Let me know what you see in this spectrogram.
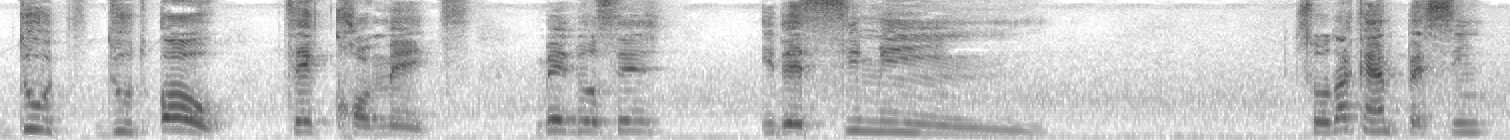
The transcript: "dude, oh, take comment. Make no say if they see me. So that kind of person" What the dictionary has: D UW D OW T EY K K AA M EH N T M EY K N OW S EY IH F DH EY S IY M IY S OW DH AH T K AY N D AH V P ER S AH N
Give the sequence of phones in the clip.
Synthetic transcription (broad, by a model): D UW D OW T EY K K AA M EH N T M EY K N OW S EY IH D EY S IY M IY S OW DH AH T K AY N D P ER S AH N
